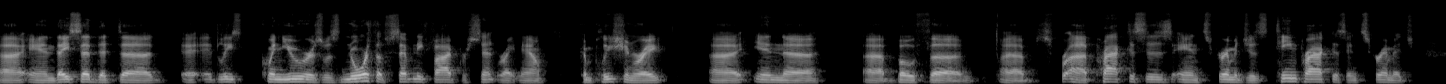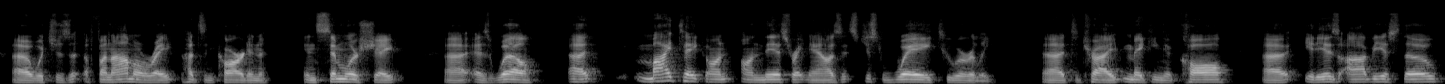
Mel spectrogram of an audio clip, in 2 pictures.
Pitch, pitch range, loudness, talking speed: 110 Hz, 100-120 Hz, -27 LUFS, 150 wpm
